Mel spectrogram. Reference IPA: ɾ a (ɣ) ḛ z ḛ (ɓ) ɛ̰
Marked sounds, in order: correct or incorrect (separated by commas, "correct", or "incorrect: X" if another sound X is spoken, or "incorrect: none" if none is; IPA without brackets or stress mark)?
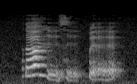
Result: correct, correct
